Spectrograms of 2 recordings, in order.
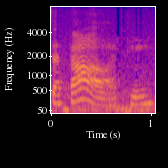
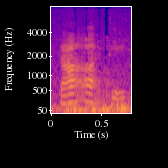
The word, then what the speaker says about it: Aaniiih: I said, that ain't how you say it. It's Aaniiih, like that. Aaniiih, like that.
